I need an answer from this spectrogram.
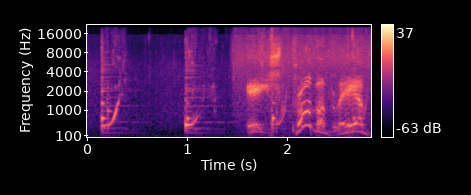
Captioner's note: water dripping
